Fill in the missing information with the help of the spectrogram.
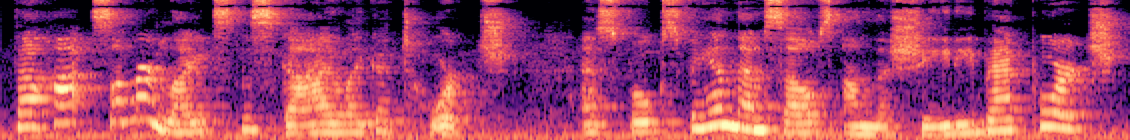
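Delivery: ordinary delivery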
